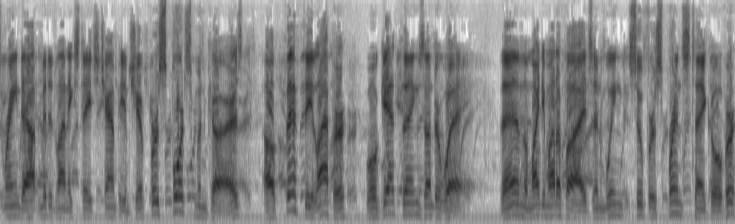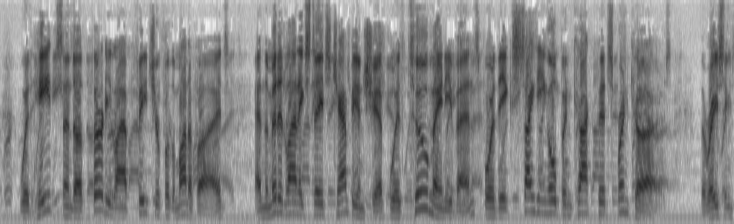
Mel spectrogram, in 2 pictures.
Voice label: Flemington Speedway commercial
